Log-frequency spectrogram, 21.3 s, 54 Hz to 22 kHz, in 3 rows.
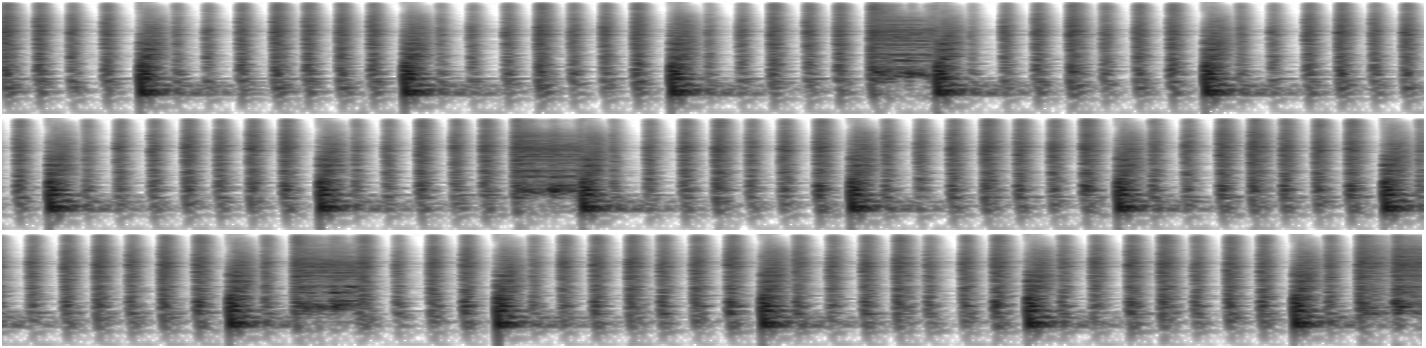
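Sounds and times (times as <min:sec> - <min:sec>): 
taped top drum loop with 16th-note hi-hat and snare: 0:00.0 - 0:21.3.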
